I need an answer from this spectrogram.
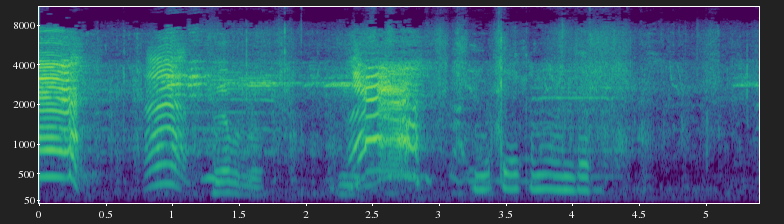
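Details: Local goat held during artificial insemination bleats in wavering, quavering cries near the start and middle, while people talk and give instructions around it.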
